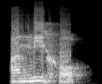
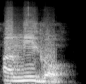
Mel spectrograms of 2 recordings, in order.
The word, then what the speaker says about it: amigo: It's saying that if the letter G is between two vowels, then it's going to have a soft G. Even if the there's a vowel, the vowel O comes after the letter G. So the word the word amigo amigo, not amigo.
